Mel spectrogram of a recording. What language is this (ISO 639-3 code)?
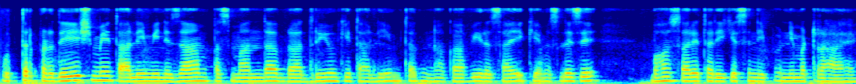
urd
